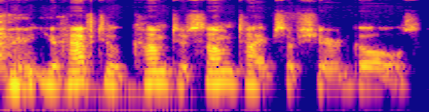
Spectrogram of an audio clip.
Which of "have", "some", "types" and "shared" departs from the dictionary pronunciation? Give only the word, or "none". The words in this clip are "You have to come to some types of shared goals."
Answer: have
